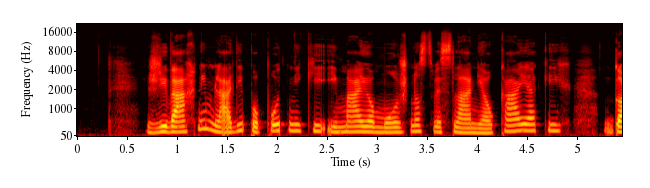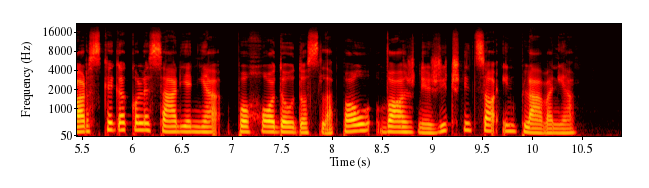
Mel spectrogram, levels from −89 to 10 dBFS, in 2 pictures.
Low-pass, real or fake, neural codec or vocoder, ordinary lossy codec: 19.8 kHz; fake; vocoder, 48 kHz, 128 mel bands, Vocos; none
